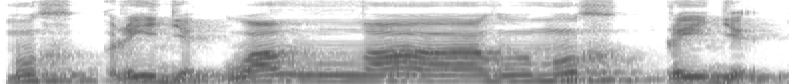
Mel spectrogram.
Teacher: ketika berhenti maka huruf jimnya ini menjadi sukun kalau jimnya menjadi sukun maka dipantulkan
